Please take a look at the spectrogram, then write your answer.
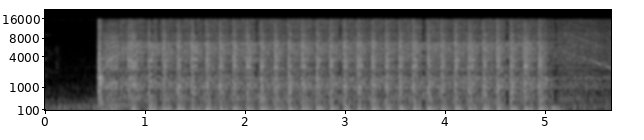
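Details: Nissan 240SX with freshly installed KA24DET engine, new harness, fuel lines and Z32 fuel filter, first start attempt: starter cranks evenly about three and a half turns a second for five seconds, engine never catches.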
